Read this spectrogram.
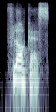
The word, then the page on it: floccus: Indian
